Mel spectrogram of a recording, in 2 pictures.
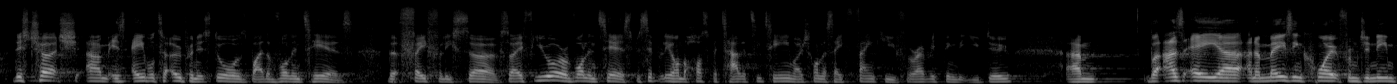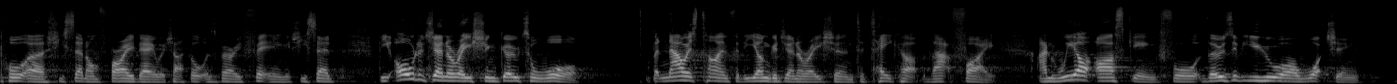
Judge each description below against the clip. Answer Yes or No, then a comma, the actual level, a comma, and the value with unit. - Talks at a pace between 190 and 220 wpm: Yes, average, 195 wpm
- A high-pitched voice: No, medium, 140 Hz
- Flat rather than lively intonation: No, average, 4.0 semitones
